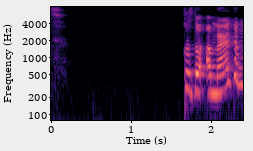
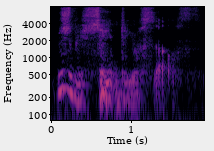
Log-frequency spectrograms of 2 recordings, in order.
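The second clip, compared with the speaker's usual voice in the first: hushed, breathy reproach; whispered scolding; 4 semitones lower, 20 dB quieter than usual. Real, not acted. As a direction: whisper it like a disappointed aunt. Scolding the family on show.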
